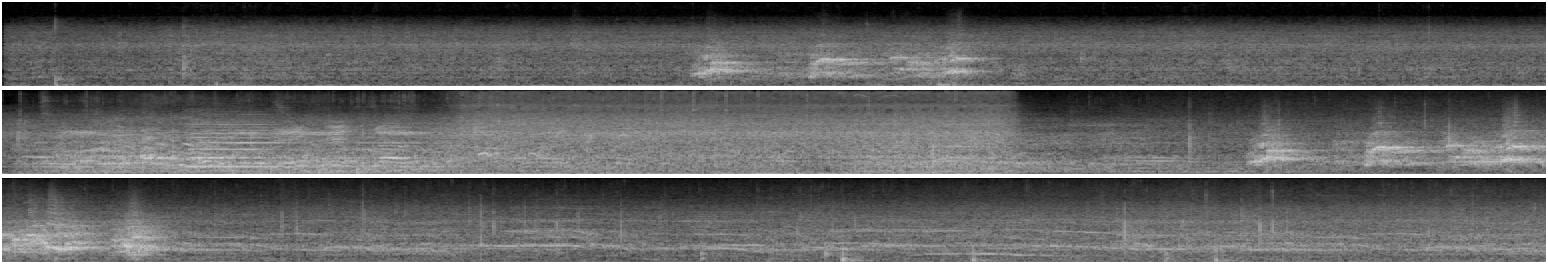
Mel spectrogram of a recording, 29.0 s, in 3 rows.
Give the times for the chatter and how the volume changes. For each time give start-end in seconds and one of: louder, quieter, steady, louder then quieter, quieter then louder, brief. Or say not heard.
9.7-28.9 quieter.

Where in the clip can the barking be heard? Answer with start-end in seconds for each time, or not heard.
4.3-6.2, 17.4-20.4.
